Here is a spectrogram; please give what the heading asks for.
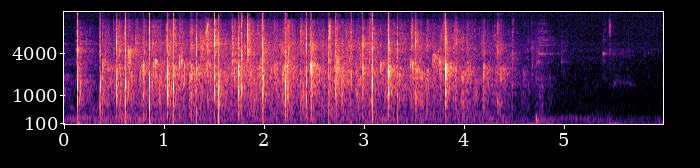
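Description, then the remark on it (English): A room full of people at the Afghan Women Leaders Speak conference claps steadily for about five seconds to welcome the attendees, a dense patter of hands that fades out, leaving a quiet murmur at the end. “And let's clap for your coming and welcoming you all.”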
